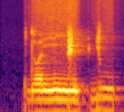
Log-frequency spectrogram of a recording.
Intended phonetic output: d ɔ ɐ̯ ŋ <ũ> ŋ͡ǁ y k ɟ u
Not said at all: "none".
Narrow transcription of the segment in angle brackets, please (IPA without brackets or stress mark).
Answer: ũ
